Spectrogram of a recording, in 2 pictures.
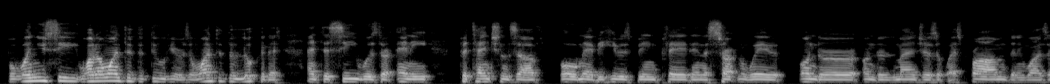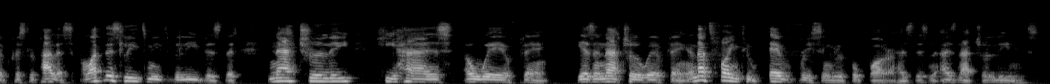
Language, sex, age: English, male, 30-49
